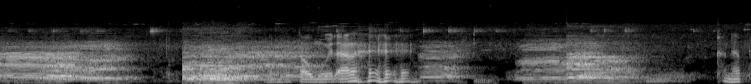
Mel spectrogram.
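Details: Separated from its mother and not allowed near her, a calf bawls in its pen: long, strained moos that bend up then down, near-continuous, with a man's voice mixed in at times.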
